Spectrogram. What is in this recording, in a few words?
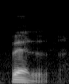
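"bel", San Lucas Quiavini Zapotec; snake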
